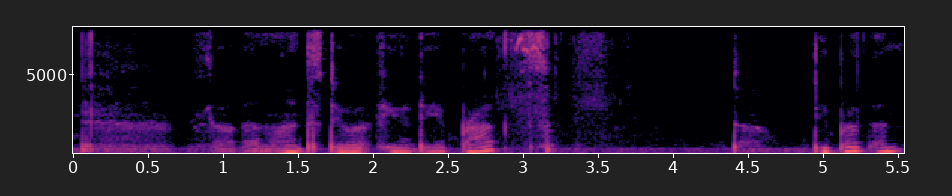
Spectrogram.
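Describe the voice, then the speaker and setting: A woman whispering softly and breathily in an ASMR medical exam roleplay, playing a gentle, unhurried, reassuring nurse. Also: medium pitch, steady tone. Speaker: ASMR performer role-playing a night nurse.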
